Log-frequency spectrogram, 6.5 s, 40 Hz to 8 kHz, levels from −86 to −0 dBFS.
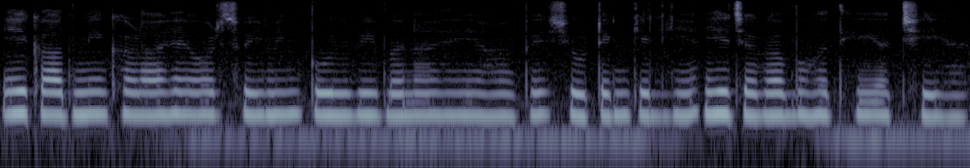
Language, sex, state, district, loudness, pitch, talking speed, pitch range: Hindi, female, Goa, North and South Goa, -40 LUFS, 215 Hz, 195 wpm, 210-220 Hz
